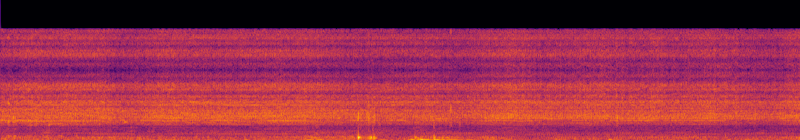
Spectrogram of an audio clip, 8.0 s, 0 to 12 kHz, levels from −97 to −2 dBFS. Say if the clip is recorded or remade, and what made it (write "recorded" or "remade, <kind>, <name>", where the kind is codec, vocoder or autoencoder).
remade, vocoder, Vocos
